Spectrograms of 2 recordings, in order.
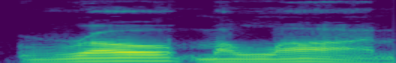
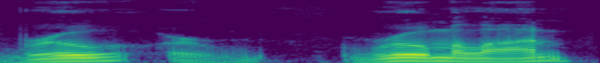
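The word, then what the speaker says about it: Roux Malan: It has a preface here by someone by the name of Rou Malan, I believe is how you pronounce the name, R-O-U-X, Rou Malan, and a self-proclaimed specialist, pastoral counselor, and personal growth coach.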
